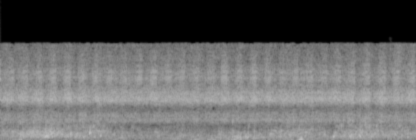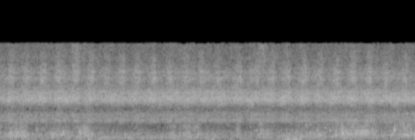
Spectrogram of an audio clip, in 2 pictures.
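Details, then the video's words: On Badija island in Croatia, cicadas keep up a loud pulsing buzz throughout, mixed with the soft roar of the sea and water splashes. "Cykady i szum morza w Chorwacji"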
